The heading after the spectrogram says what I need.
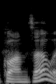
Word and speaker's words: Guangzhou: Not just of Canton, but Canton is not how you say it in Chinese, but Guangzhou is really good.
